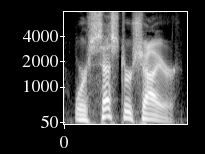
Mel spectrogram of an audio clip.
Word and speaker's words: Worcestershire: Worcestershire is how you say it.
